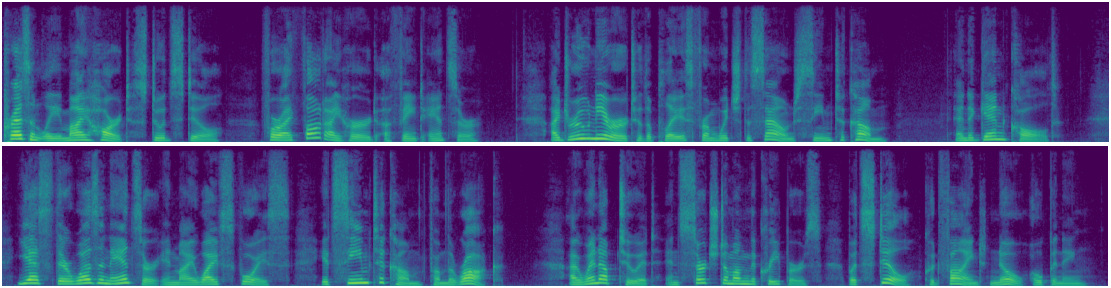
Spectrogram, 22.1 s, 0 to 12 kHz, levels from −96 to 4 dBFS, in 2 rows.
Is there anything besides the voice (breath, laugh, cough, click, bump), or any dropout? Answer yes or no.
no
